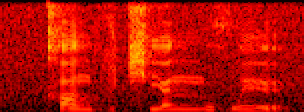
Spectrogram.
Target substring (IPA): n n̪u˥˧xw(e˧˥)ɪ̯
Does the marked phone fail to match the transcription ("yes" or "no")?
yes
